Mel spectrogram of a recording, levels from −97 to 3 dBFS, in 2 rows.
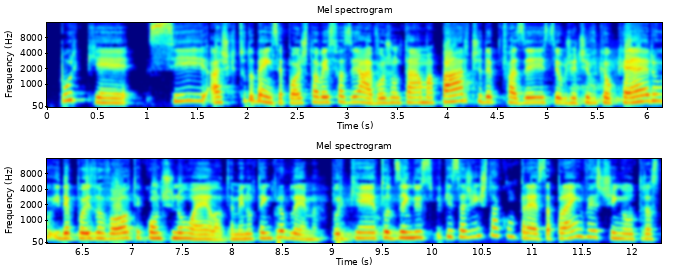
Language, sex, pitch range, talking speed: Portuguese, female, 210-255 Hz, 245 wpm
